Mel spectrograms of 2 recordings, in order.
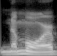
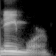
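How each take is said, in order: First: The name is said with a Hispanic accent. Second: The name is said with an English accent. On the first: This is how the character says his own name. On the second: This is how people said it before seeing the film. "Before seeing the movie, they called him Namor"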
